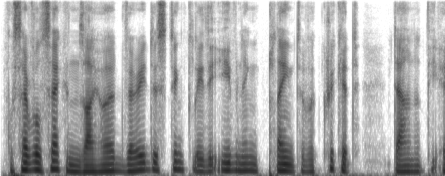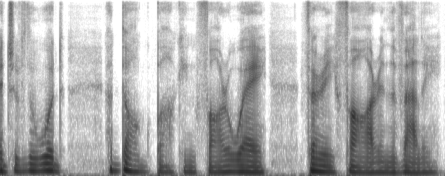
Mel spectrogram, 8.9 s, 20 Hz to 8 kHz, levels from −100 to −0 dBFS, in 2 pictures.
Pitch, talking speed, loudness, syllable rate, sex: 100 Hz, 200 wpm, -22 LUFS, 5.8 syllables/s, male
